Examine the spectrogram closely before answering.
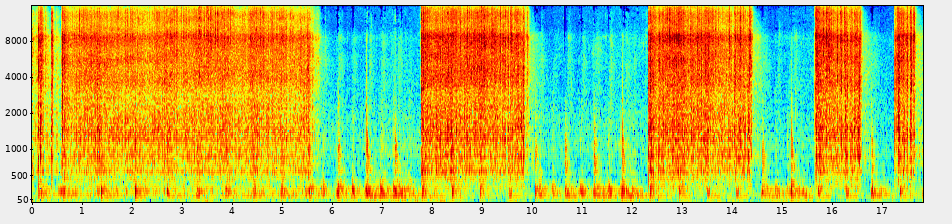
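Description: A bass drum booms out a steady beat.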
